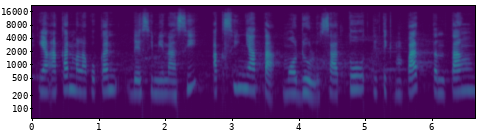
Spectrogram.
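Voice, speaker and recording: A woman's voice: a little high, pushed and bright. Upbeat Indonesian woman teacher presenting. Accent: Indonesian, from Bandung. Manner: upbeat, asks audience for replies. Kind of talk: school training presentation.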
